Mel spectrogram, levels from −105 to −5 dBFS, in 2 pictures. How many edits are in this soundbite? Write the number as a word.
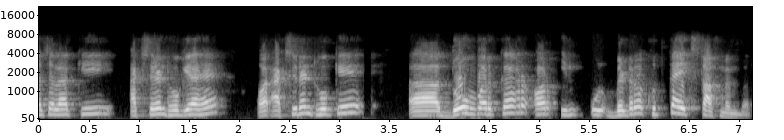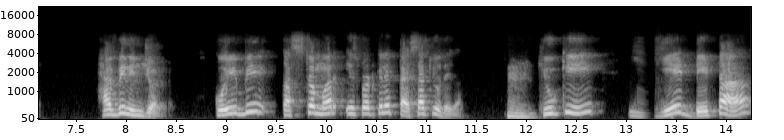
one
